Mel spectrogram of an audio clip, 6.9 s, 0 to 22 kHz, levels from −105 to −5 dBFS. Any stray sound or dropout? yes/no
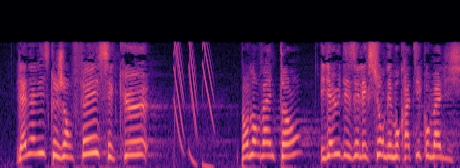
yes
